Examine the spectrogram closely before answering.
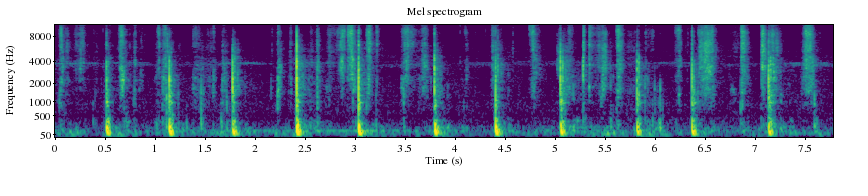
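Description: Basketball dribbled on a concrete court: a steady run of sharp bounces, about one and a half a second, with fainter footsteps and shoe scuffs on the concrete between them.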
